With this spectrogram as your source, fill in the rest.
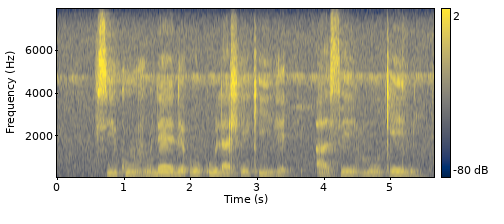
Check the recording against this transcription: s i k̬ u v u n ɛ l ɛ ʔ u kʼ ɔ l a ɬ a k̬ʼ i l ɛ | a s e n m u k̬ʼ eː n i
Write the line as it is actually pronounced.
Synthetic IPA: s i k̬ u v u n ɛ l ɛ ʔ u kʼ u l a ɬ e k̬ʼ i l ɛ | a s e m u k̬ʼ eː n i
